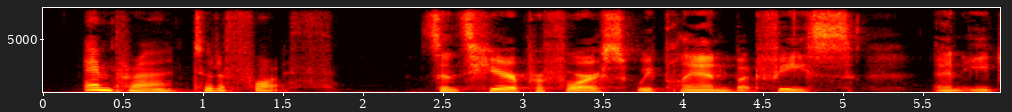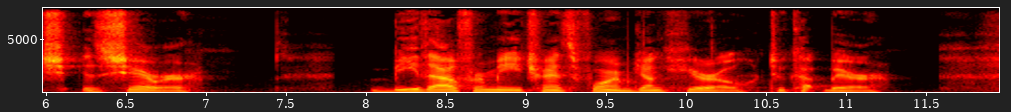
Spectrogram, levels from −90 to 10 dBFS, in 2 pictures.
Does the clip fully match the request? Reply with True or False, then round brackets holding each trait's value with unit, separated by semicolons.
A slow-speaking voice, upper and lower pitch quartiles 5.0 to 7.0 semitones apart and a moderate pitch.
False (125 wpm; 5.3 semitones; 130 Hz)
